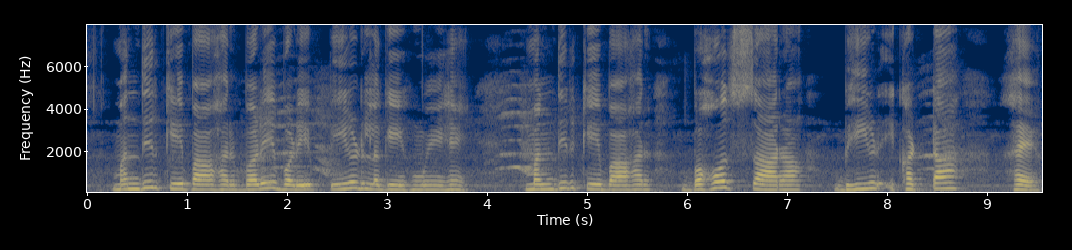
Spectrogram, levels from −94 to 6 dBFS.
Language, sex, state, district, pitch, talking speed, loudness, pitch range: Hindi, female, Rajasthan, Churu, 230 Hz, 105 wpm, -23 LUFS, 215-255 Hz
